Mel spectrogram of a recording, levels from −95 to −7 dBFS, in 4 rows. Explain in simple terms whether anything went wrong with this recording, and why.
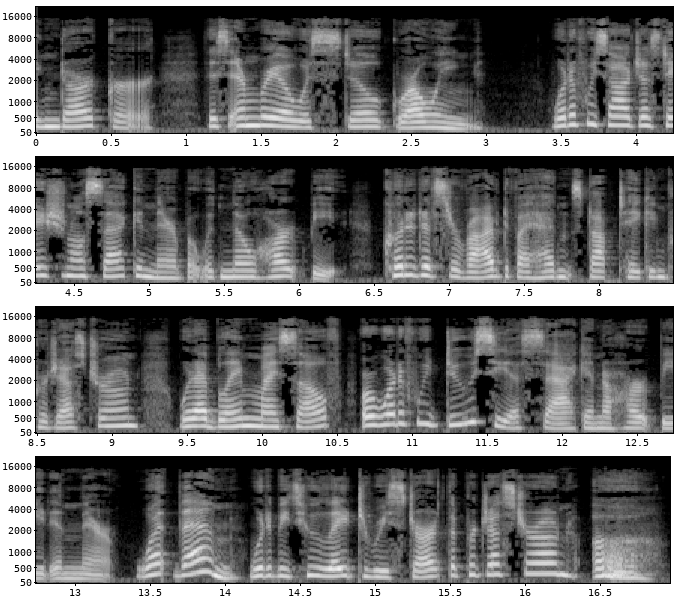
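Compressed frames were skipped twice: at 10.4 s after "I blame", and at 15.77–15.79 s after "late to restart the". Missing chunks, about 50 and 20 ms, cause short jumps ahead.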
